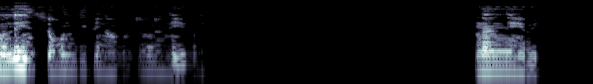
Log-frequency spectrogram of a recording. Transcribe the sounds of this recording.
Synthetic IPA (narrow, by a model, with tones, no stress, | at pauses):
o˨le˦n̩˦so˨wu˦n̩˦di˦bi˦nɔ˨bə˨du˦nə˦ne˨me˦ | ŋ˦a˦ne˦˨wi˦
